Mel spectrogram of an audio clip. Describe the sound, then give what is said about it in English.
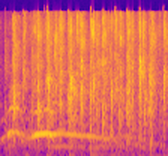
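A live show audience claps for about two seconds, a dense, steady patter of many hands, with a drawn-out voice-like whoop rising over the clapping at the start, applauding to show who are regular listeners. “So just like by applause, who actually listens to this podcast regularly?”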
